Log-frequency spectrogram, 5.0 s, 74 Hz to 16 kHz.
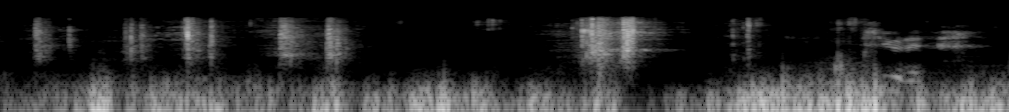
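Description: An AR-15 rifle fitted with a FailZero EXO nickel boron coated bolt carrier group, deliberately fouled with mud for an outdoor field test, fires a quick string of sharp reports followed by a single later shot, with voices talking throughout.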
